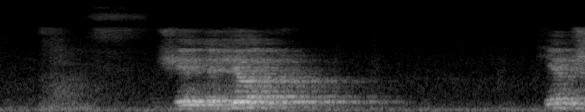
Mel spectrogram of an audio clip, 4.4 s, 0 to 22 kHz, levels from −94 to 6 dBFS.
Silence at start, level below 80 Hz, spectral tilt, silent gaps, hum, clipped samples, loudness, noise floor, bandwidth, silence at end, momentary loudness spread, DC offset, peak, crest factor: 0.3 s; -62 dBFS; -6.5 dB/octave; none; none; under 0.1%; -31 LUFS; -60 dBFS; 12.5 kHz; 0 s; 27 LU; under 0.1%; -16 dBFS; 20 dB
